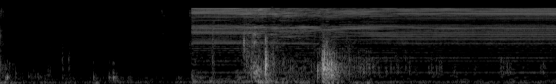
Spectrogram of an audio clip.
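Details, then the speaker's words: An old hot rod shop truck has a no-start after running 30 seconds and dying. At key-on the fuel pump makes a steady electric buzz, but it gave one shot of gas, then quit and barely drips. The pump seems to run but deliver no fuel. "gave a little shot of gas but then it quit and it's just barely dripping all"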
